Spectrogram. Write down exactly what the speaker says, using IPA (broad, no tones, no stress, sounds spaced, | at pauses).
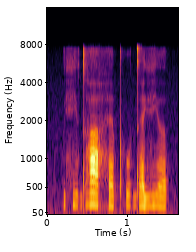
fʲ u dʱ a h ɛ pʰ u d̪ ɛ vʲ ə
